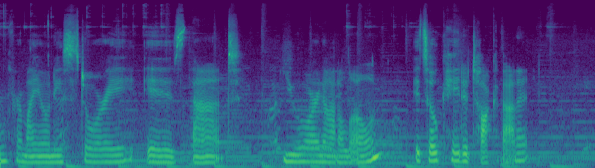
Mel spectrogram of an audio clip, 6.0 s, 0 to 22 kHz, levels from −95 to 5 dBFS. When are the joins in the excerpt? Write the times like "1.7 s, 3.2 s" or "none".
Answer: none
